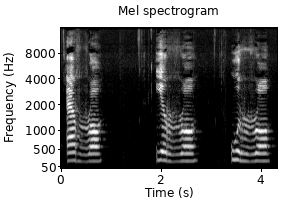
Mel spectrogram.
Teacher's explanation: یہ جو را کا جو لرزہ ہے یہ ہونا چاہیے لیکن ار کی ساؤنڈ نہیں ہونی چاہیے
